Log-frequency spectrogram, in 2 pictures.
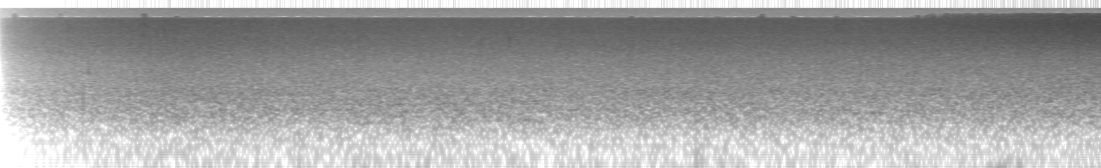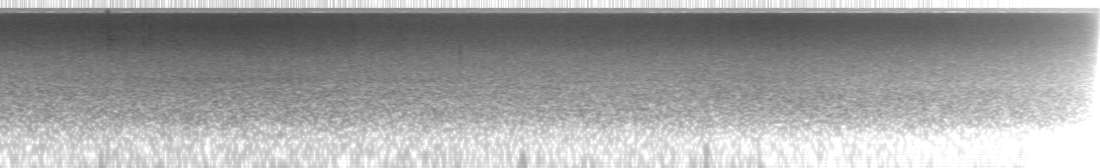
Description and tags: Wind blowing through the trees in a forest in Sweden at night. There is no rain, only wind blowing in the trees.
air, blowing, foliage, forest, leaves, night, trees, wind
